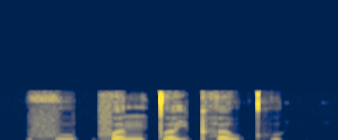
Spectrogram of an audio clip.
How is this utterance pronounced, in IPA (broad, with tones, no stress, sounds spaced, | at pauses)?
f uː˧ p̚ f ɐ˧ n t̪ ɐ˨ j pʰ ɐ˨˩ w kʷʰ ɪ˨ k̚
